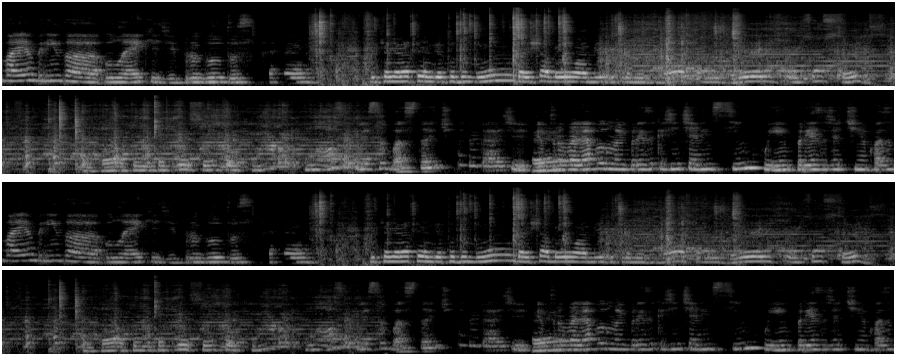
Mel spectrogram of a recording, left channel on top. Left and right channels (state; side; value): quieter; right; 4.8 dB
